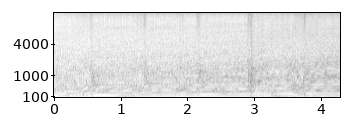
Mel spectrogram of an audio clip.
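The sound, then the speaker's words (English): Several car engines start and rev loudly and continuously, their pitch climbing and dropping in repeated surges about once a second, with no talking over the throaty roar. “Ladies and gentlemen, start your engines.”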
